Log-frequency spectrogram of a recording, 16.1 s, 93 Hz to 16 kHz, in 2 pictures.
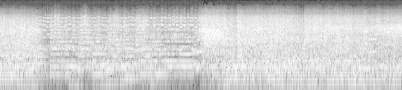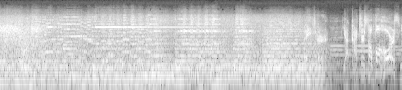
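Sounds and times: orchestral cartoon music: 0.0s - 16.0s
dense noisy sound effect: 4.0s - 9.0s.

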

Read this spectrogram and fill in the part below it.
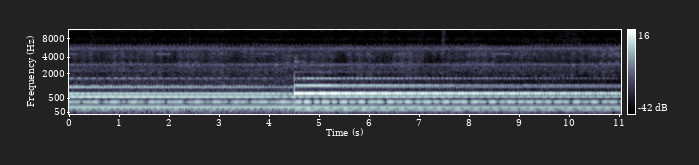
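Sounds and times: singing bowl ringing: 0.0s - 11.0s.

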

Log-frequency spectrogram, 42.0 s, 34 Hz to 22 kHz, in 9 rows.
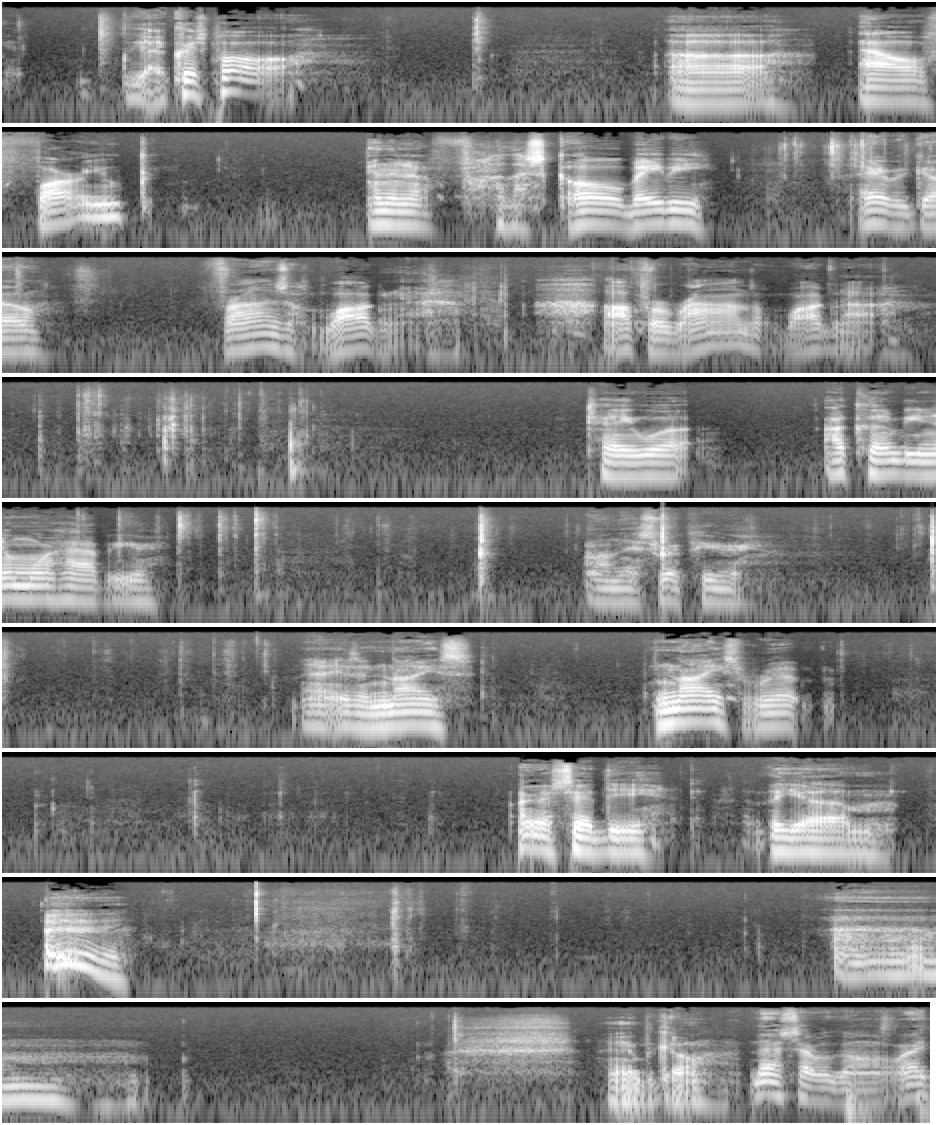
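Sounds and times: trading cards rustling: 8.4s - 9.9s, 14.2s - 15.7s, 19.2s - 25.0s, 33.9s - 35.6s
cards tapping: 19.5s - 22.2s, 23.1s - 24.8s.

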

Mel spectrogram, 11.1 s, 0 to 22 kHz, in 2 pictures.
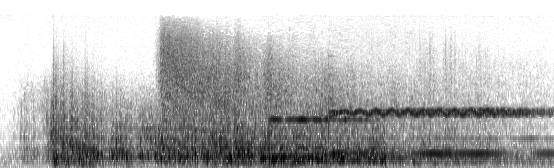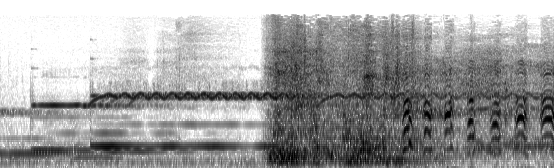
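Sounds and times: rain hiss: 0.0s - 5.8s
thunder rumbling: 0.0s - 5.8s
eerie music with wavering tone: 3.2s - 11.0s.

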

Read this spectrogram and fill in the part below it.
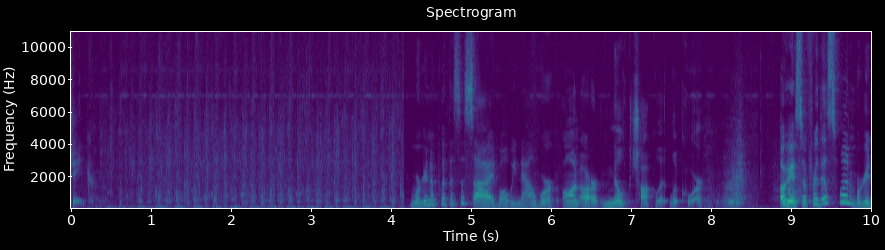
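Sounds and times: liquid sloshing in shaken bottle: 0.2s - 4.2s.

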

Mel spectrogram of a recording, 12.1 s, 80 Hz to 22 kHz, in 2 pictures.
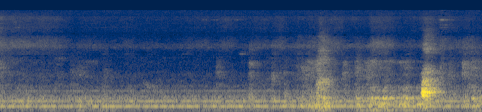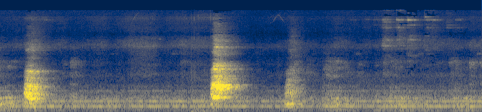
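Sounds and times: dog barking: 6.3s - 6.7s, 8.6s - 9.8s.

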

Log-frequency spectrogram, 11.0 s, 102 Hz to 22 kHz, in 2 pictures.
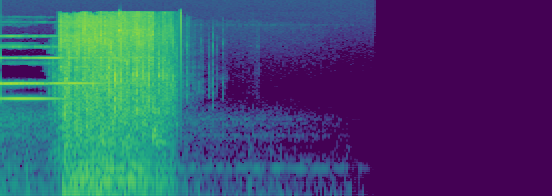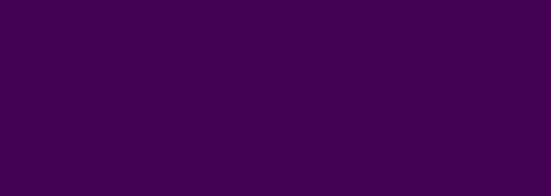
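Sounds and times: glassy shattering burst: 0.6s - 1.8s
low rumble: 0.6s - 3.7s.

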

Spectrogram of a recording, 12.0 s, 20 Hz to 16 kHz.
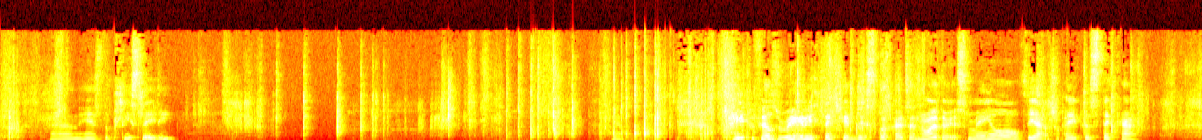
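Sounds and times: sharp clicks and flaps of pages: 2.4s - 8.7s
paper rustling: 3.6s - 9.6s, 10.4s - 12.0s.

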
